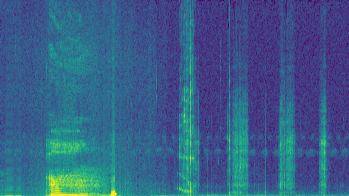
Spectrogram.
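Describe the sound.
Chewing and eating food, with a few soft, crunchy bites spaced out after a louder, denser stretch at the start, all fairly quiet.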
